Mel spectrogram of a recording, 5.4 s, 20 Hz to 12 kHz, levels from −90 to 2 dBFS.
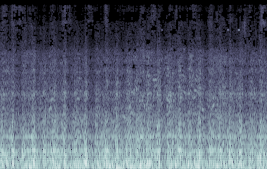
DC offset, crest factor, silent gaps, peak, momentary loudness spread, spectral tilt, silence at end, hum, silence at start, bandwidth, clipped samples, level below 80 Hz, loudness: under 0.1%; 14 dB; none; 0 dBFS; 2 LU; -8.5 dB/octave; 0 s; none; 0 s; 10.5 kHz; under 0.1%; -22 dBFS; -18 LUFS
